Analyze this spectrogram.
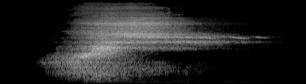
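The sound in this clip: A single slow, deep breath, a soft airy rush lasting about two seconds, taken alone and unhurried during a guided relaxation exercise.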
